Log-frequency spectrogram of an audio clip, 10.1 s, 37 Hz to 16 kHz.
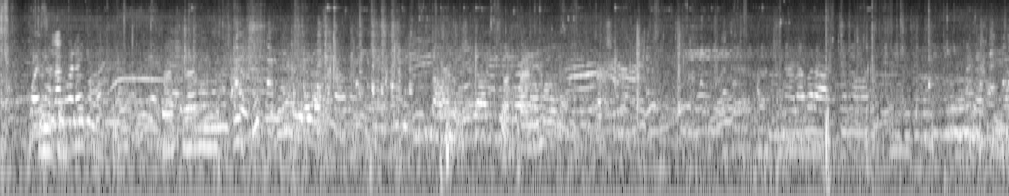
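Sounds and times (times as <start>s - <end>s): distant crowd voices chatting: 0.0s - 10.0s.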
